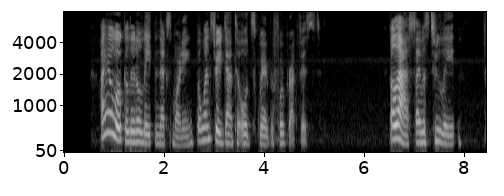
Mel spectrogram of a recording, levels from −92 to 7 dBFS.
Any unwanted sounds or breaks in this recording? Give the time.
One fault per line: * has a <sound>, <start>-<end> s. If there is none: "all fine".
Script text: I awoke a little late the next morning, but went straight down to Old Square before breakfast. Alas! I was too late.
all fine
